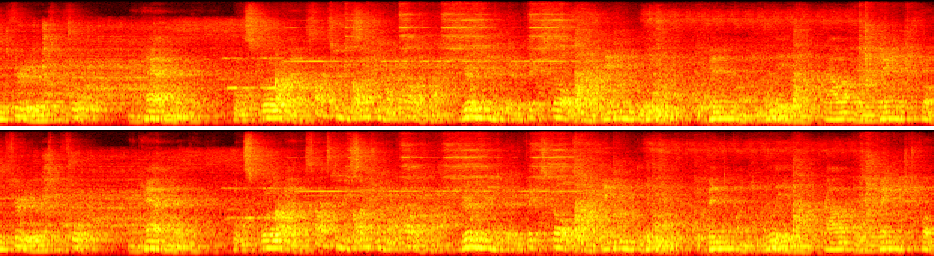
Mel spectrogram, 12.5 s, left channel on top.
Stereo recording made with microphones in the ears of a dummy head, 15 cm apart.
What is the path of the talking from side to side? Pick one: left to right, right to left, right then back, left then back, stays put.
stays put.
